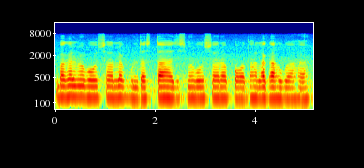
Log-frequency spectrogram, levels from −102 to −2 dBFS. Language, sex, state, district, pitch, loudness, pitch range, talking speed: Hindi, male, Jharkhand, Ranchi, 135 Hz, -18 LUFS, 130-140 Hz, 140 wpm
